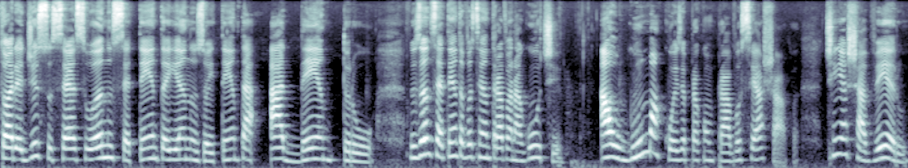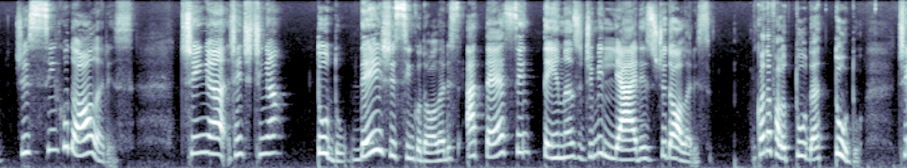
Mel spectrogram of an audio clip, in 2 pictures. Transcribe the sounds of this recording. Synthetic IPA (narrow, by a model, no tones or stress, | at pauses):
ist̪ɔɾiɐd͡ʒɪsusɛsʊɐ̃nʊsːɛt̪ẽnt̪ɐɪɐ̃nʊzojt̪ẽnt̪ɐ | ad̪ẽnt̪ɾonʊzɐ̃nʊsːɛt̪ẽnt̪ɐvoseẽnt̪ɾavɐnɐɡut͡ʃɪ̰awɡũmɐkojzɐpɾɐkõmpɾaɾvoseaʃa̰vɐ̰ | t͡ʃĩɲɐʃaveɾʊ | d͡ʒɪsĩŋkʊd̪ɔlaɾɪ̰s | t͡ʃĩɲɐʒẽnt͡ʃɪ̥t͡ʃĩɲɐ | t̪ud̪ʊd̪ejzd͡ʒɪsĩkʊd̪ɔlaɾɪsat̪ɛsẽnt̪ẽnɐzd͡ʒɪmiʎaɾɪzd͡ʒɪd̪ɔlaɾɪ̰s | kwɐ̃d̪ʊewfalʊt̪ud̪ʊɛt̪ud̪ʊ̰ | t͡ʃĩ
